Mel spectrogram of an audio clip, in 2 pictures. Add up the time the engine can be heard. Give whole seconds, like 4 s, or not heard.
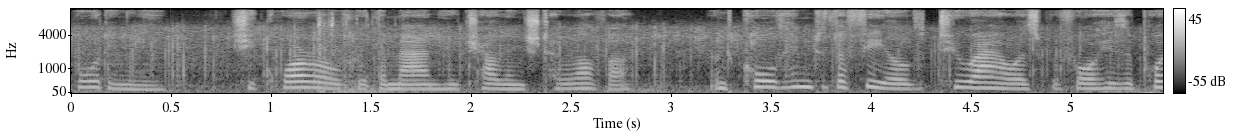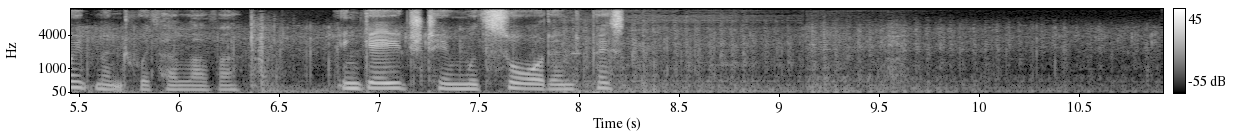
3 s.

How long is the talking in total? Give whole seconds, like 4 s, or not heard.
8 s.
